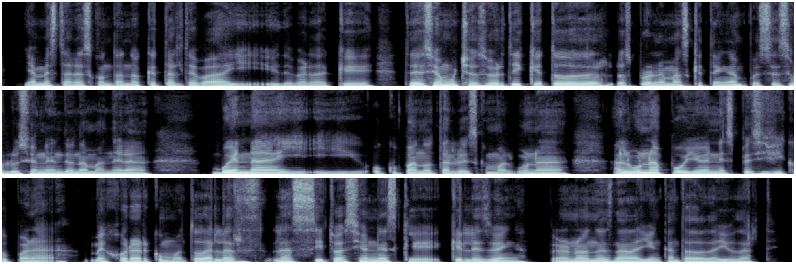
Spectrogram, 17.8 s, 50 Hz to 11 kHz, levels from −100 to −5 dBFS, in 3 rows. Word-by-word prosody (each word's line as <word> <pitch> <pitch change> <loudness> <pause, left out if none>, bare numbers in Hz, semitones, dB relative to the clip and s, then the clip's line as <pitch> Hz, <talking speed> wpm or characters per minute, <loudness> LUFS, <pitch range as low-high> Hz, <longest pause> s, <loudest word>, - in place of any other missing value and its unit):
Ya 100 - -1
me 110 - +3
estarás 105 -1 -2
contando 105 0 -1
qué 100 - -4
tal 105 -1 -2
te 100 0 -1
va 95 -4 +1
y - - -5
y 105 - -5
de 95 - -4
verdad 95 0 -3
que 100 -1 -3 0.2
te 110 - +1
deseo 110 +1 +6
mucha 110 -2 +5
suerte 115 +5 +3
y - - -3
que 110 -5 -2
todos 110 -1 +3
los 100 - -4
problemas 100 +1 0
que - - -7
tengan, 110 +7 0
pues, 105 -2 -5
se 80 - -4
solucionen 100 +1 +1
de 100 - +2
una 100 0 +2
manera 95 0 -1 0.4
buena 135 +6 +4
y 100 -6 -3
y 90 -8 -8
ocupando, 105 0 -2
tal 105 +1 -2
vez, 100 +2 -2
como 105 -2 -1
alguna 100 -1 -1 0.3
algún 125 +2 +5
apoyo 115 -2 +2
en 110 -1 +2
específico 110 +6 -3
para 100 - -6
mejorar 110 0 -1
como 105 -4 -3
todas 100 0 +1
las 100 +3 -2
las 105 -2 0
situaciones 105 +1 +1
que - - -5
que 95 - -1
les 95 +1 0
vengan. 100 0 -1
Pero 105 - -1
no, 105 0 +3
no 110 +1 +4
es 110 - +1
nada, 100 -3 +2
yo 95 - 0
encantado 100 -1 0
de 95 - 0
ayudarte. 90 +1 -3
105 Hz, 210 wpm, -23 LUFS, 100-110 Hz, 0.4 s, deseo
